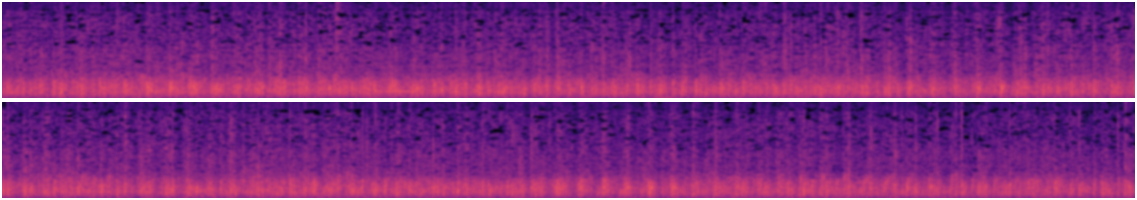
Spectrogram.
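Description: Crowd applauding, a dense and steady patter of many hands clapping.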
